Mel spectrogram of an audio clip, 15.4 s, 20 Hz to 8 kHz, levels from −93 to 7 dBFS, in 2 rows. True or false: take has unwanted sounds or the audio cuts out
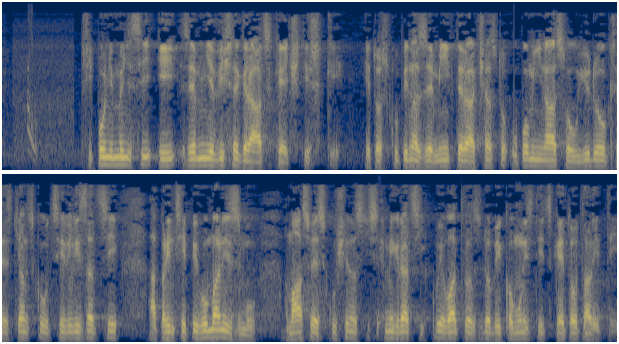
true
